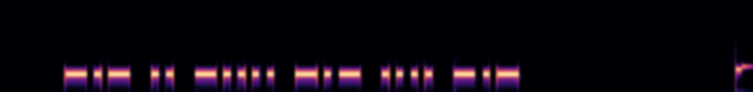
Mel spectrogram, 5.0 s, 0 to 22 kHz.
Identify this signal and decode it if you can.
Morse code, heard as a keyed tone, about 25 wpm, 700 Hz. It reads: KI6KHK
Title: USA Call Signs - 3x Character Spacing - 25wpm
